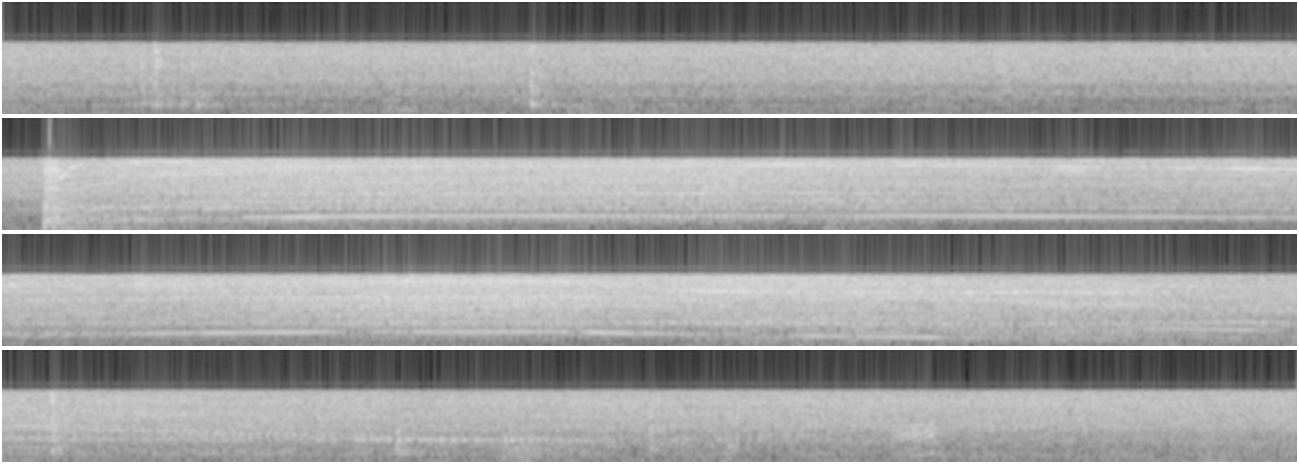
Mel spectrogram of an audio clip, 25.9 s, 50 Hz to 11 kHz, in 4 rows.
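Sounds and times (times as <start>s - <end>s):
table saw whining: 6.6s - 24.2s.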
